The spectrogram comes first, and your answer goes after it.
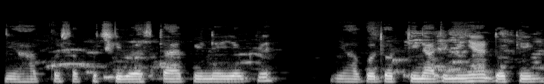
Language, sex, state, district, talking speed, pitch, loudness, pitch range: Hindi, male, Bihar, Vaishali, 210 wpm, 130 Hz, -15 LUFS, 130-140 Hz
